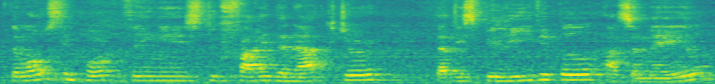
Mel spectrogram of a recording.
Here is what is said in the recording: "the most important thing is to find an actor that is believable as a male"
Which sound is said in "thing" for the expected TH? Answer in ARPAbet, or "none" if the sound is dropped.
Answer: TH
